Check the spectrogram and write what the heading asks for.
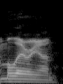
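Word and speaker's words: Malerion: But her and Slaanesh both decided for Marathi to put her son, and I'm going to butcher this name, Malrion? Malrion? Correct me? – What now? – Malarion? – Yeah, Malarion.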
